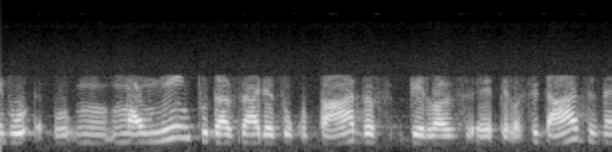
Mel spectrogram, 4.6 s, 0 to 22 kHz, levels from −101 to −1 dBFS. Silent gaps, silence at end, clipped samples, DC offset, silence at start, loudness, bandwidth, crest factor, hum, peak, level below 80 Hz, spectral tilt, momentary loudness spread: none; 0 s; under 0.1%; under 0.1%; 0 s; -18 LUFS; 3.6 kHz; 14 dB; none; -4 dBFS; -74 dBFS; -6.5 dB/octave; 8 LU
